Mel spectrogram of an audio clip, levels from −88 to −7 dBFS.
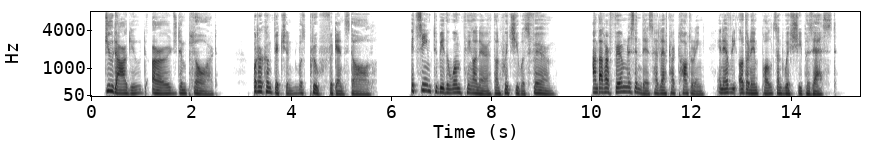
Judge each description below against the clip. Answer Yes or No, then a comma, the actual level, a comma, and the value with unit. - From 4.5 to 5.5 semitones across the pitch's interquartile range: Yes, average, 5.1 semitones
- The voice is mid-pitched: No, low, 110 Hz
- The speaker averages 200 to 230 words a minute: No, average, 170 wpm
